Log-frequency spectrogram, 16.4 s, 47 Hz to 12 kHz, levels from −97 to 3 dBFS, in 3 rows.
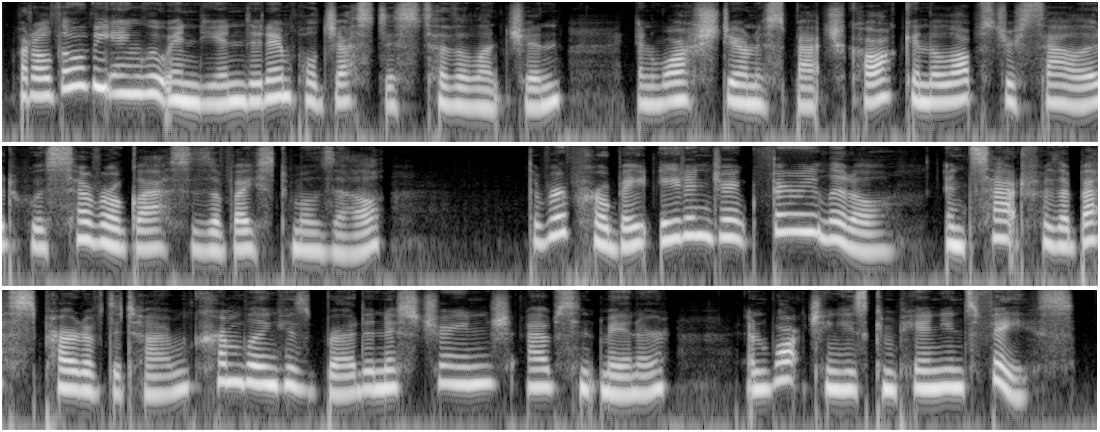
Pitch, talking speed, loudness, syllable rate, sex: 250 Hz, 200 wpm, -16 LUFS, 5.9 syllables/s, female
